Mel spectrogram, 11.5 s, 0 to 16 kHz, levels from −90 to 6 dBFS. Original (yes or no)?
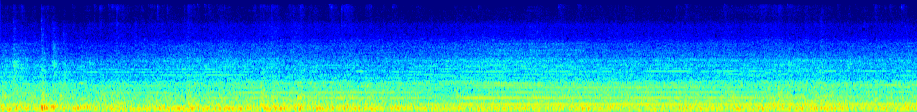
yes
